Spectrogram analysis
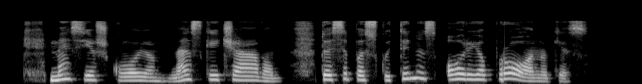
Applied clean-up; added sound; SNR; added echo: none; none; none; none.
